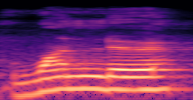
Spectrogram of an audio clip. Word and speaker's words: wonder: Acentuando la primera sílaba y terminando con de pirata, de perro.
